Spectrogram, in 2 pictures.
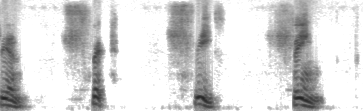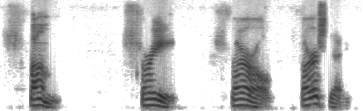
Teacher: the soft th is aspirated so you have to have air blowing out with your tongue still between your teeth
